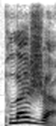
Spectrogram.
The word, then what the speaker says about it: pleasure: Such pleasure this, 这个 pleasure, 我们注意中间的这个 s 的发音呢，是要把它发成一个 r 的发音啊，是一个浊辅音，不要把它发成了这个清辅音 sh, 应该是 r, pleasure,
